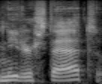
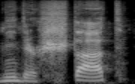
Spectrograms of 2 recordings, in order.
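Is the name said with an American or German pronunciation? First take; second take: American; German. First: It is said with an American pronunciation. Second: It is said with a German pronunciation.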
